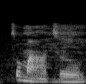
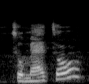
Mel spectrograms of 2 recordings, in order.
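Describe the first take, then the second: First: British "tomato" with an AH vowel; "tomato," the British way, broad middle vowel; British pronunciation. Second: American "tomato" with an AY vowel; "tomato," the American way, lifted at the end; American pronunciation. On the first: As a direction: say "tomato," as "to-MAH-to". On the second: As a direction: say "tomato," as "to-MAY-to", louder and rising. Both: Shown as a demonstration.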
